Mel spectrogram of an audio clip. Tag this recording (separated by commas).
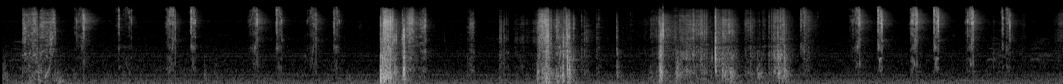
Domestic sounds, Scissors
